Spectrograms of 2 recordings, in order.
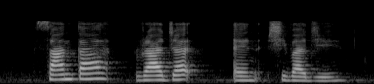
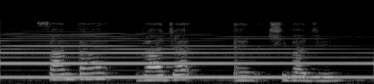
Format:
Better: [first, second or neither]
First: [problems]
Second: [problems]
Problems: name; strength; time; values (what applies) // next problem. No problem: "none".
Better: first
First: none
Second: background sound (Wind instrument, woodwind instrument); 4 dB above the speech // room echo; dies away in 0.2 s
